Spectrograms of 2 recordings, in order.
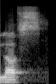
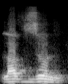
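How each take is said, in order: First: The word ends on a bare consonant. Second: The word ends with an added -un. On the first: "যেভাবে পড়া হয় আমরা ওইভাবেই পড়ি লফজ" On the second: "মূলত লফজুন জদের উপর জর উপরে দুই পেশ দিয়ে হবে"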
